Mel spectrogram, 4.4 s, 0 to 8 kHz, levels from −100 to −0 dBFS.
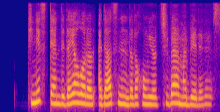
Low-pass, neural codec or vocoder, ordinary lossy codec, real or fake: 7.2 kHz; codec, 16 kHz in and 24 kHz out, 0.4 kbps, LongCat-Audio-Codec, two codebook decoder; AAC, 48 kbps; fake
